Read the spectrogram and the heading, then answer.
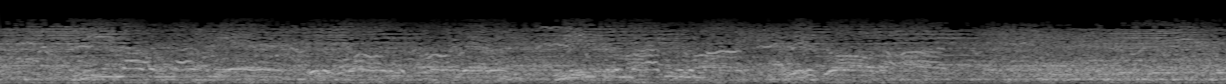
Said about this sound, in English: The crowd shrieks.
